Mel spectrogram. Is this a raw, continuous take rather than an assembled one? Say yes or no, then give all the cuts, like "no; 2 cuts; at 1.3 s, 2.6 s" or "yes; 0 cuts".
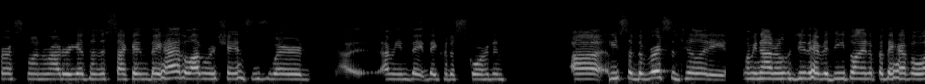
no; 2 cuts; at 6.1 s, 7.3 s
